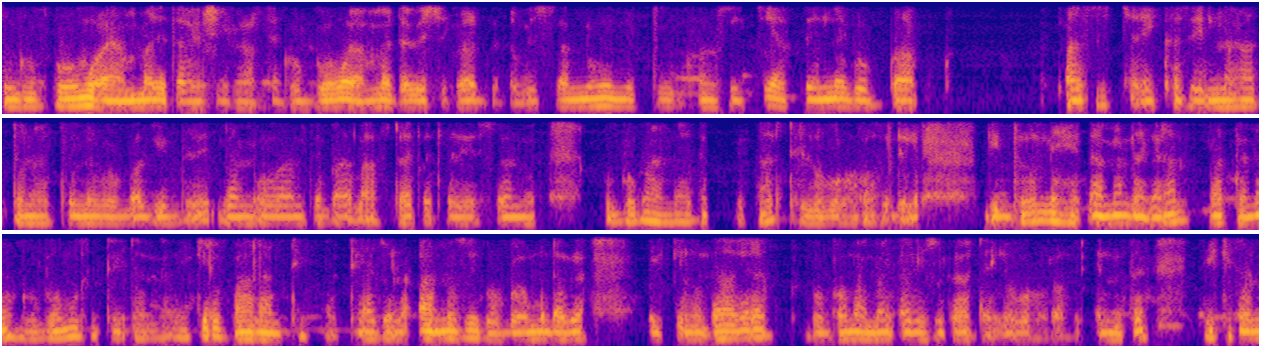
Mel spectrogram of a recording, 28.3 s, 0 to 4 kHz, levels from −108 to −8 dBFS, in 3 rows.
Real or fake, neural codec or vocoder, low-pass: fake; codec, 24 kHz, 3 kbps, HILCodec; 3.6 kHz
